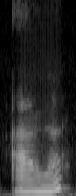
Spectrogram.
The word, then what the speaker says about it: hour: Mais certains mots, comme le plus connu hour, l'heure, the H, ils ne se prononcent pas.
